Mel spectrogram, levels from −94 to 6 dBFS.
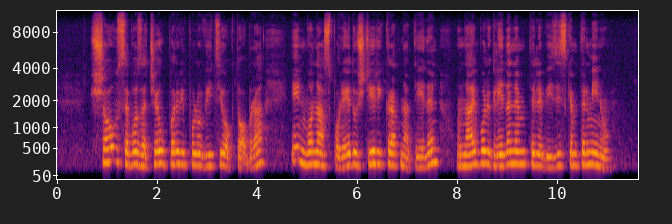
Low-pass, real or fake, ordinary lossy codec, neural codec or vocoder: none; real; none; none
